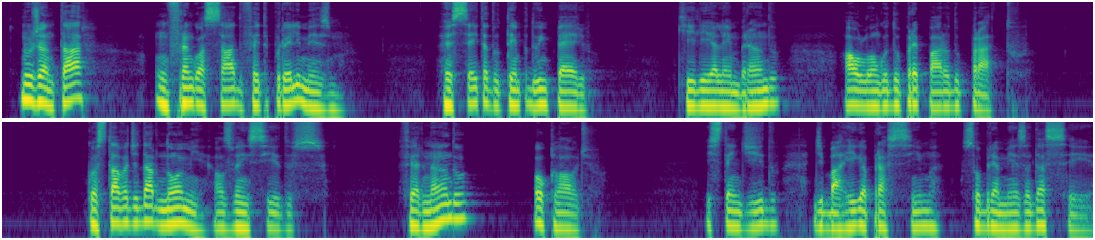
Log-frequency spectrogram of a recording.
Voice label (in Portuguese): NARRACAO; meu tio lobisomem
